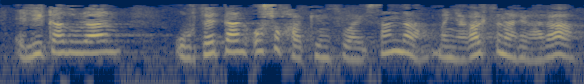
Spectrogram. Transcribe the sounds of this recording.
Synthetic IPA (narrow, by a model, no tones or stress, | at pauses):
e̞likaðuɾan | uɾt̪e̞t̪ano̞so̞xakinsuaisand̪aβajɲaɣalt͡se̞naɾiɣ̞aɾa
